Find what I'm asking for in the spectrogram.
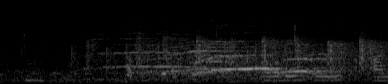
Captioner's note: audience cheers and applause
